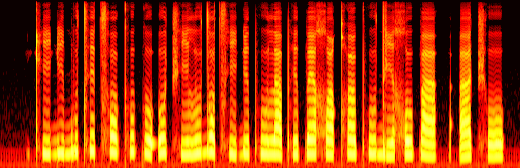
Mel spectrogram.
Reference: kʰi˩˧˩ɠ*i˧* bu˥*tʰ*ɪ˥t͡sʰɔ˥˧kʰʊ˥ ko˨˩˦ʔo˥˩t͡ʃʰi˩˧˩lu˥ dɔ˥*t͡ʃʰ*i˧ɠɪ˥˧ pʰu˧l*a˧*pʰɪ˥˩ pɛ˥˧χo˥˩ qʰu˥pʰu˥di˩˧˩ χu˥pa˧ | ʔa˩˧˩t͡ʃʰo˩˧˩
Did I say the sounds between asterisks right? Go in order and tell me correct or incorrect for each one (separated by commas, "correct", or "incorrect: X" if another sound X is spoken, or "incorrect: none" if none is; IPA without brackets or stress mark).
correct, correct, incorrect: t͡sʰ, correct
